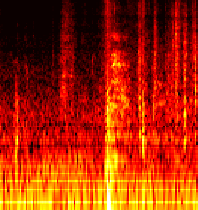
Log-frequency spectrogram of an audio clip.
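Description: A person jumps down and lands with a thud on the ground.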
